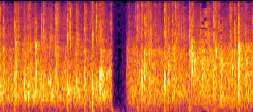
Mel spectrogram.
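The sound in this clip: Audience applause welcomes a guest onto a stage, a dense, steady wash of clapping that cuts out for a moment near the middle before resuming just as strongly.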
